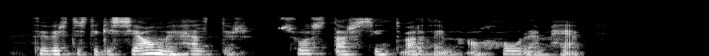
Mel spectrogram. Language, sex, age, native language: Icelandic, female, 40-49, Icelandic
